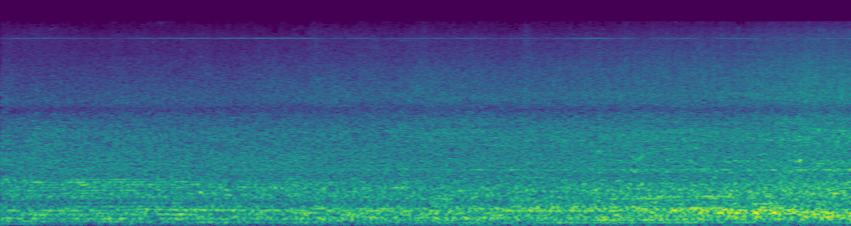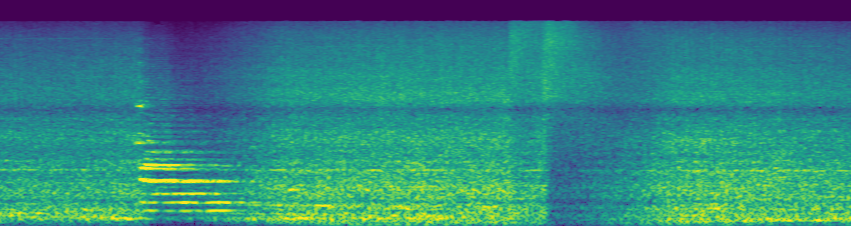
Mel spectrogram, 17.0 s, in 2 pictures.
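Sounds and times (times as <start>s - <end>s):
diesel train rumbling: 0.0s - 17.0s.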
